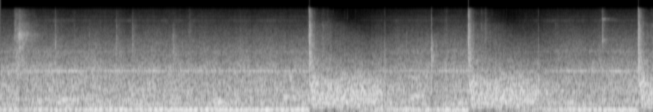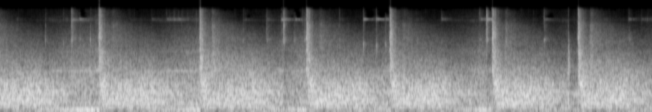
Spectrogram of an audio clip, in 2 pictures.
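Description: Glock pistol firing a slow string of about nine shots, roughly one a second, starting about three seconds in. Each shot echoes in the enclosed indoor range.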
